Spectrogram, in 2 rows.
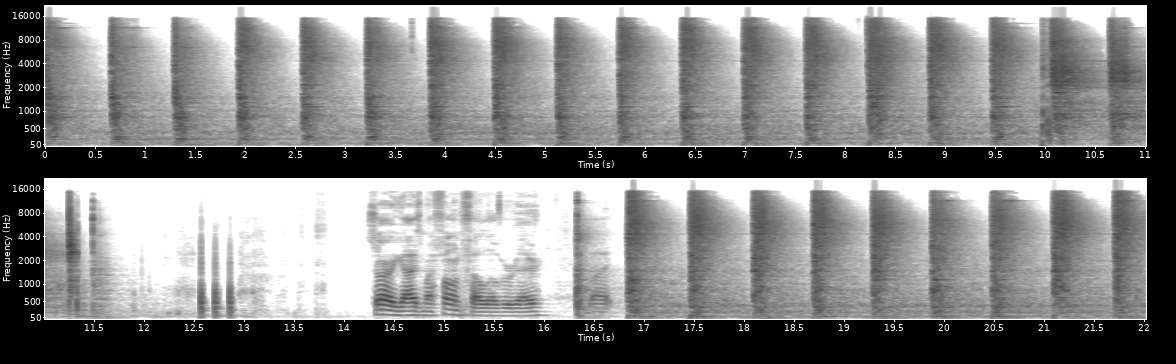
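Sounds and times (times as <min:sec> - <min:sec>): hammer striking steel: 0:00.0 - 0:11.8, 0:16.3 - 0:22.0.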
